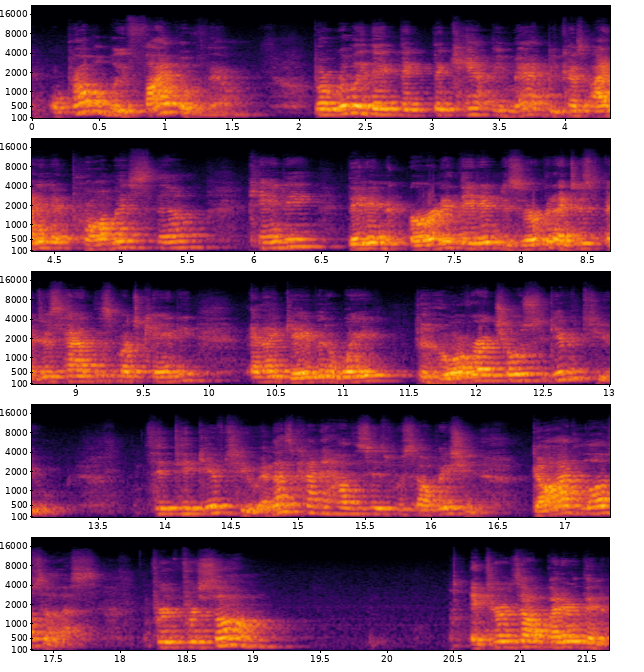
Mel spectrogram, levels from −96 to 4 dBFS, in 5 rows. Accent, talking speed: American, 205 wpm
